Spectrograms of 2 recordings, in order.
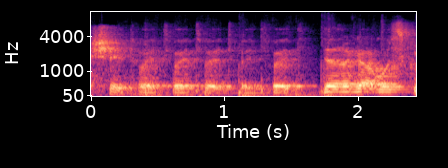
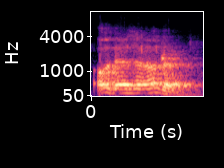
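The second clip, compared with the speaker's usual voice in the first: excited; 8 semitones higher, 4 dB louder than usual. Real, not acted. Spotting monster in game.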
